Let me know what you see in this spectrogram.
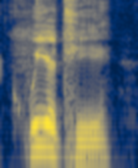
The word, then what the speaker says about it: Queerty: But look at that in an in an interview with Queerly, oh sorry, Queerty. Yeah,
